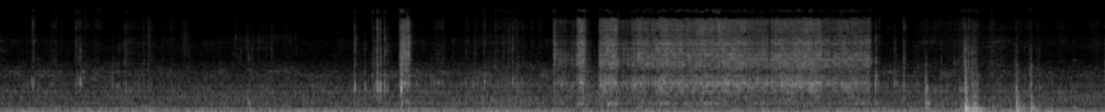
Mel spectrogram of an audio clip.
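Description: Cordless drill/driver running for about five seconds midway, driving a screw into a plastic electrical box. Sharp clicks and knocks of the screw and box being handled come before and after.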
